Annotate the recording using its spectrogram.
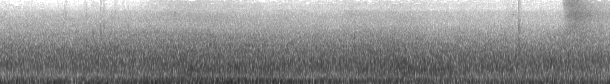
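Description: Steady outdoor background noise, a low rumble with hiss that holds at an even level, with one short hiss near the end and no distinct event.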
